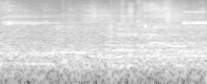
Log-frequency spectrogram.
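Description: Very faint, indistinct voices at a level close to near silence.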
